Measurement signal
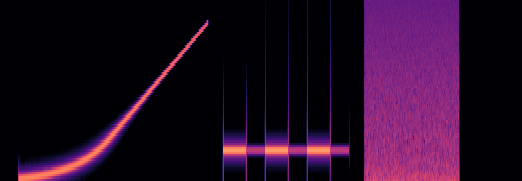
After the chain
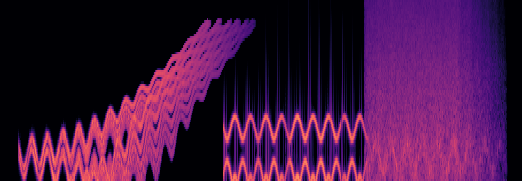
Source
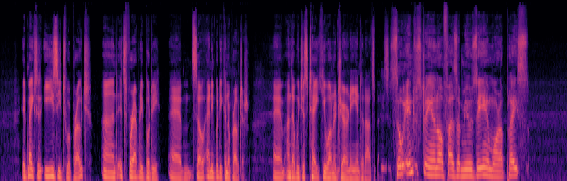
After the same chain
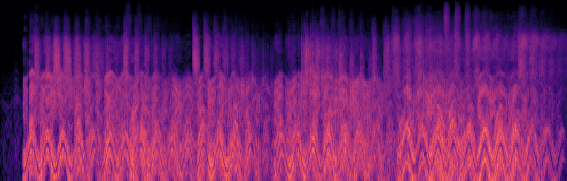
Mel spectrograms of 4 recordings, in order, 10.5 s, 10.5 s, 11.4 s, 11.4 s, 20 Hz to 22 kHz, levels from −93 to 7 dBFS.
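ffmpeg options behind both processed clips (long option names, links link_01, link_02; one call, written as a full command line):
ffmpeg -i in.wav -filter_complex "[0:a]acrossover=split=5200[link_01][link_02];[link_02]acompressor=threshold=-34dB:ratio=4:attack=1:release=60[link_03];[link_01][link_03]amix=inputs=2:normalize=0,asplit=2[link_04][link_05];[link_05]aecho=0:1:220|418|596.2|756.6|900.9:0.631|0.398|0.251|0.158|0.1[link_06];[link_04][link_06]amix=inputs=2:normalize=0,flanger=delay=22.5:depth=2.4:speed=0.32,asplit=2[link_07][link_08];[link_08]adelay=38,volume=-3dB[link_09];[link_07][link_09]amix=inputs=2:normalize=0,aeval=exprs='val(0)*sin(2*PI*550*n/s+550*0.55/3.2*sin(2*PI*3.2*n/s))':channel_layout=same" out.wav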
